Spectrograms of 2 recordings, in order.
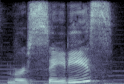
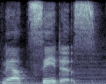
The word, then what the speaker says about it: Mercedes: So most Americans call this Mercedes. In German, we pronounce it Mercedes.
